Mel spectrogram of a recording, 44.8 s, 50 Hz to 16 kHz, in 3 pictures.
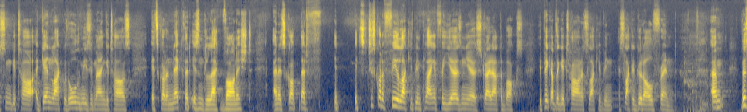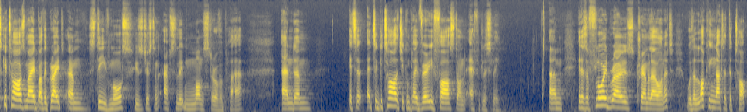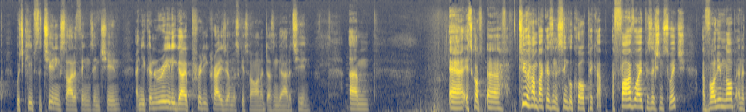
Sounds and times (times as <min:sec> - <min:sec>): Speech: 0:00.0 - 0:19.9, 0:20.5 - 0:21.2, 0:21.9 - 0:25.0, 0:25.8 - 0:36.1, 0:36.8 - 0:37.4, 0:38.8 - 0:44.8.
